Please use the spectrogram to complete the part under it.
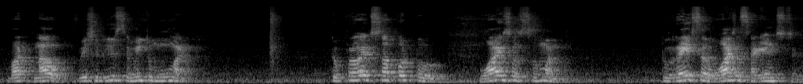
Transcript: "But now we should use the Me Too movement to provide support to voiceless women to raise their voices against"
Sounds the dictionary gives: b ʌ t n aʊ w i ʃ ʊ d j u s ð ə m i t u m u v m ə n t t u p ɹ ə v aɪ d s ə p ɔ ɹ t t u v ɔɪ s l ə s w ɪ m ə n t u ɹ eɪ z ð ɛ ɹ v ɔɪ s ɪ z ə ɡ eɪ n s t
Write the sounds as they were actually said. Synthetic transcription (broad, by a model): b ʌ t n aʊ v i ʃ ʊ d j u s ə m i t u m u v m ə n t t u p ɹ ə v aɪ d s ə p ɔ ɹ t t u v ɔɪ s ə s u m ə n t u ɹ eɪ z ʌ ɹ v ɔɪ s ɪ s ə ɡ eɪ n s t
